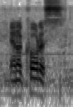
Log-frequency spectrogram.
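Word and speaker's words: Anacortes: 그러니까 한국식으로 발음하면 아나코테스고요. 에나코레스 그렇게 얘기하죠.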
